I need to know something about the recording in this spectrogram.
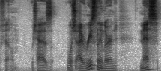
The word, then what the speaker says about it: Mads: And Another Round won Best International Film, which I recently learned Mess Mikkelsen is how you pronounce it, not Mads. I always thought it was Mads.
